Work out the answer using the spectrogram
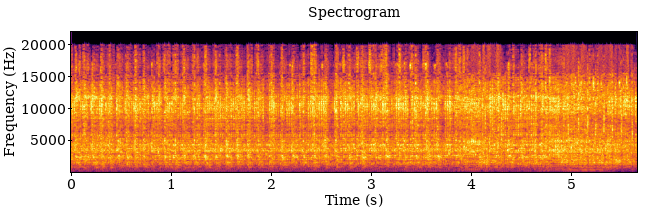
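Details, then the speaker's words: Small single-cylinder engine on a Jumping Jack running fast and steady with a rattly buzz, brief dip and pickup near the end, after a suspected tank fuel-flow issue was cleared by pressurizing the tank. Normal running. "All right, well, that, you know what, it seemed to run."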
